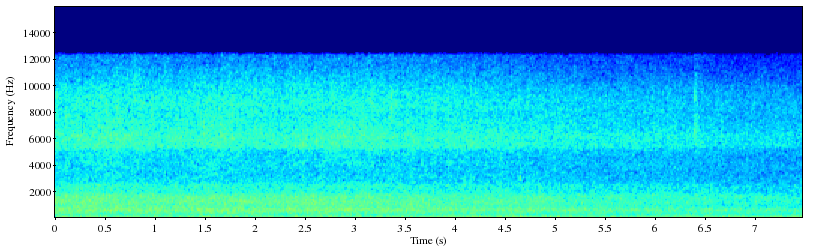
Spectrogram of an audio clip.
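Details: Steady broadband rushing wind noise fills the recording throughout, with no animal calls audible.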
